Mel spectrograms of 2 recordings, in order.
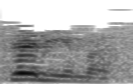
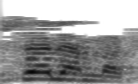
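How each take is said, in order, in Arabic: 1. الصوت بعد اللام هو 'i'. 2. الصوت بعد اللام هو 'a'. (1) "إن كان مدني نقول سلمة كسرها" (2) "إن كان مكي نقول عنه سلمة فتح المام اللام"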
